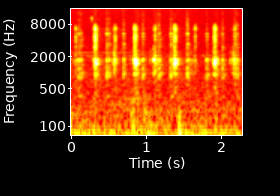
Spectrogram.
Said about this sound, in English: Inside the darkened shop, we dance slow, sad tangos. The clocks tick in unison, and ghosts return for one last turn around the floor.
